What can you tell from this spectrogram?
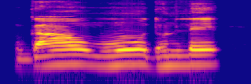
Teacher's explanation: अनुनासिक स्वर जिन स्वरों के उच्चारण में हवा मुंह के साथ साथ नाक से भी निकलती है। इन स्वरों की पहचान है शब्दों के ऊपर चंद्र बिंदु लगा रहता है।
